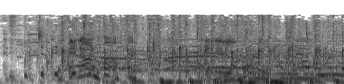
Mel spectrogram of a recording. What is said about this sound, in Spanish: Por eso quiero pedir un fuerte aplauso para esas mujeres que lo dan.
